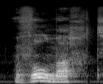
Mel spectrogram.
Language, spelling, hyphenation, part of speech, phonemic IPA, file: Dutch, volmacht, vol‧macht, noun, /ˈvɔl.mɑxt/, Nl-volmacht.ogg
- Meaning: 1. plenipotence, full authority or power 2. power of attorney, proxy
